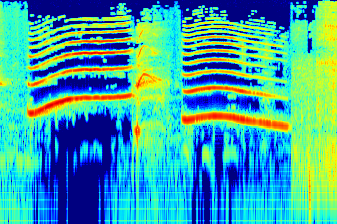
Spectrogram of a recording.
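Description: Gibbon calling: two long, clear whooping notes, the first rising in pitch and the second holding and then falling slightly, with a short high squeal between them. About four seconds in the calls stop and low room noise follows.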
